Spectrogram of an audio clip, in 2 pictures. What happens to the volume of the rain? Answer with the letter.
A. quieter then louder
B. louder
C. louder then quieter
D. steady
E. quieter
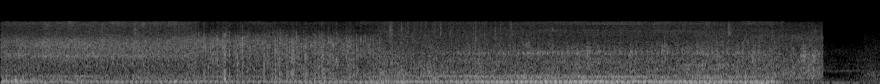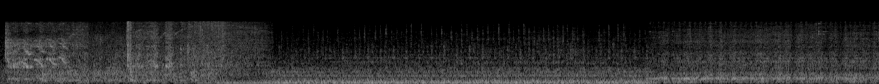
E.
